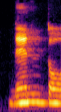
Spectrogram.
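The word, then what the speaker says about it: 伝統: số 3 Đây là truyền và thống rồi đọc là Dento vậy đáp án đúng là 3 và và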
